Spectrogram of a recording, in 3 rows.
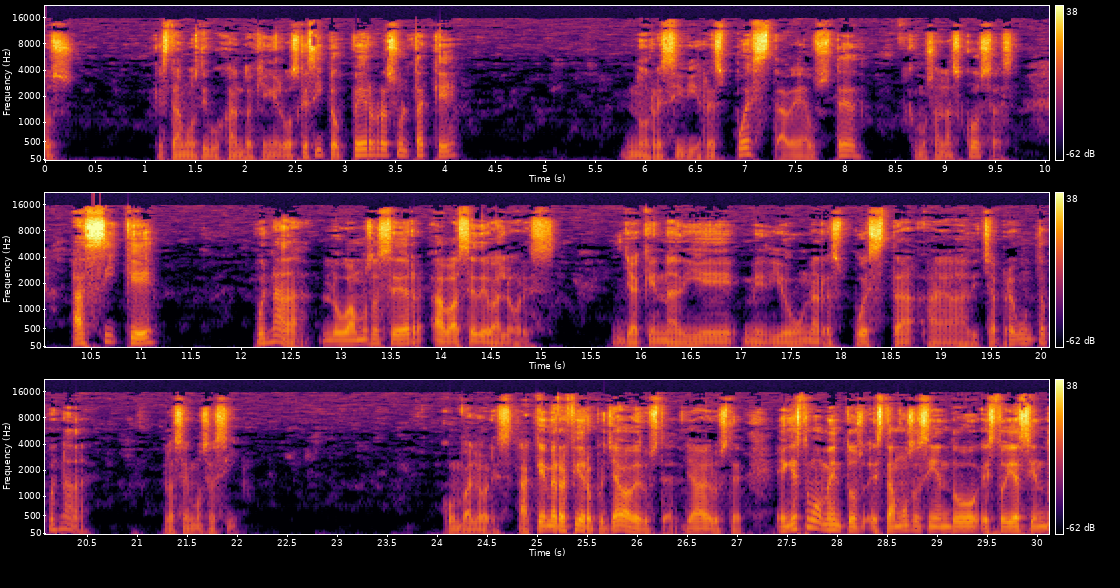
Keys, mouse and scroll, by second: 0.4 click, 1.4 click, 1.9 click, 2.7 click, 3.2 click, 3.6 click, 4.2 click, 5.1 click, 5.6 click, 6.1 click, 6.9 click, 7.5 click, 8.1 click, 8.8 click, 9.3 click, 9.8 click, 10.2 click, 10.9 click, 11.4 click, 11.8 click, 12.3 click, 13.0 click, 13.6 click, 14.1 click, 14.8 click, 15.3 click, 15.6 click, 16.1 click, 16.6 click, 17.0 click, 17.4 click, 18.0 click, 18.6 click, 19.0 click, 19.6 click, 20.1 click, 20.4 click, 20.9 click, 21.3 click, 21.7 click, 22.2 click, 22.8 click, 23.2 click, 23.7 click, 24.3 click, 24.9 click, 25.3 click, 25.7 click, 26.4 click, 27.0 click, 28.1 click, 28.8 click, 29.6 click.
